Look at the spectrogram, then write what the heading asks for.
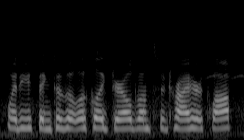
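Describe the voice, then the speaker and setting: A woman's voice: on the high side, monotone, fast talker, dry recording, narrow, tinny audio. A woman hosting an interactive storytime for young children, asking simple questions and answering them.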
